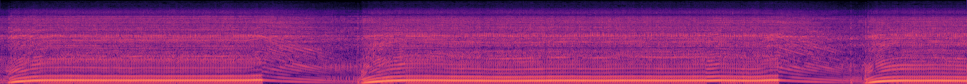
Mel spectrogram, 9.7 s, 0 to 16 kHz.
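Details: 440 chainsaw bucking oak firewood on a chilly morning: it winds up to a shrill, steady high-pitched scream each cut. The owner suspects it is running too lean and needs carburetor tuning; it later died, possibly out of gas.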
